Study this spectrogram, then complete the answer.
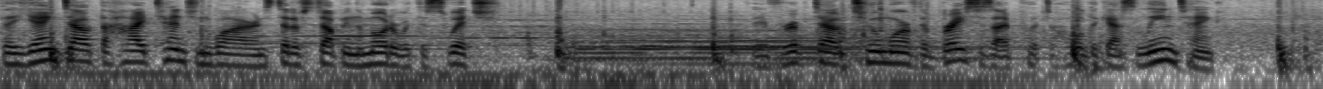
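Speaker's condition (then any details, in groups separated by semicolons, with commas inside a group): No condition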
